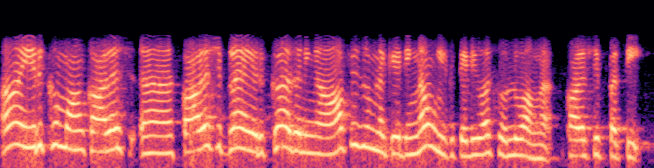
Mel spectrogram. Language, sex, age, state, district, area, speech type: Tamil, female, 18-30, Tamil Nadu, Ariyalur, rural, conversation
